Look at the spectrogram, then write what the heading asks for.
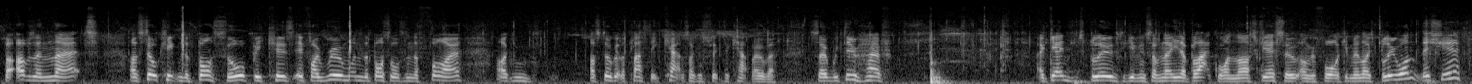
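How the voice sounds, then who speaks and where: A man's voice: a little high, fairly quick. A man in his thirties giving a casual, informal gear review to camera, rambling a little and hesitant. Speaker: vlogger reviewing budget camping gear. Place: outdoors on a wooden riverside deck. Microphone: camera a couple of metres away. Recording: outdoor recording, distant mic, background noise.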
